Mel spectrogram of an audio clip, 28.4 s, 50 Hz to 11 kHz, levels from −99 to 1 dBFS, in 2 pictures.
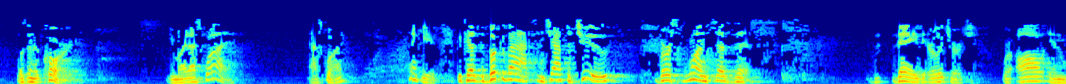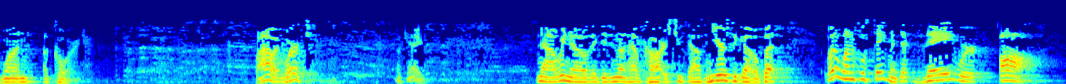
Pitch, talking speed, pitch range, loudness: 160 Hz, 120 wpm, 140-190 Hz, -28 LUFS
